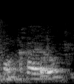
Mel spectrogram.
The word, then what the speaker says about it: Moncayo: My name is Candice Moncayo. Last name is spelled M-O-N-C-A-Y-O.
